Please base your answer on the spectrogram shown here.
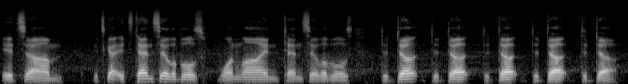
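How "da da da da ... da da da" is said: "da-da" five times, second DA punched louder; iambic pentameter rhythm. Shown as a demonstration. Teaching viewers iambic pentameter, "da-DA" stressed in even pairs. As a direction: beat out "da-da" with stress on each second syllable. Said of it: "That's how it sounds".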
